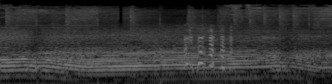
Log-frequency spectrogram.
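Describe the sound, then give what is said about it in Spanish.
A loud, noisy motorcycle engine drones steadily outside as typical small-town street noise, its rasping, buzzy exhaust note rising briefly as it revs and passes, then fading slightly. “Ah, eh, motos pedorras, ah, eh, eh, oye, escuchen, escuchen ese ruido ambiente.”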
